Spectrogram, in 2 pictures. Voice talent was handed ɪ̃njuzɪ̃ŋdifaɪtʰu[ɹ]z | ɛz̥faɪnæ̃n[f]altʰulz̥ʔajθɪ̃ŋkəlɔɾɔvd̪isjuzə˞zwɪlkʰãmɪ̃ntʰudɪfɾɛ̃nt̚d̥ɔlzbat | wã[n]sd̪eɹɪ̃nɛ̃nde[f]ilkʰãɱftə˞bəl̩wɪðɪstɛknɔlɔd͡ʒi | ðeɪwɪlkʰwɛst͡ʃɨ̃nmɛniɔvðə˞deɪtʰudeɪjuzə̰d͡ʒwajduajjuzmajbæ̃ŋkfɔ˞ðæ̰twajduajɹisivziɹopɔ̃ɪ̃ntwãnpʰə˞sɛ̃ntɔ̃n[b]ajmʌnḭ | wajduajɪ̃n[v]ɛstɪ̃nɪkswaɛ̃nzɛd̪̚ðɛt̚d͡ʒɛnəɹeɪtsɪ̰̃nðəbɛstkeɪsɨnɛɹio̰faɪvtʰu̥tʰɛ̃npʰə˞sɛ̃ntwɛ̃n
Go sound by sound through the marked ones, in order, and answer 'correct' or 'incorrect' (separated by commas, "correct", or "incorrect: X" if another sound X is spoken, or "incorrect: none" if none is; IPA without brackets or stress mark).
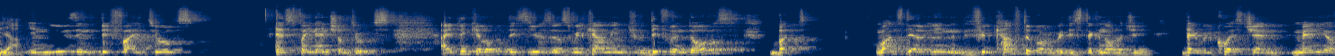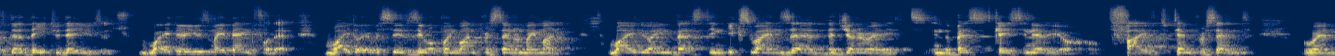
incorrect: l, incorrect: ʃ, correct, correct, incorrect: m, correct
